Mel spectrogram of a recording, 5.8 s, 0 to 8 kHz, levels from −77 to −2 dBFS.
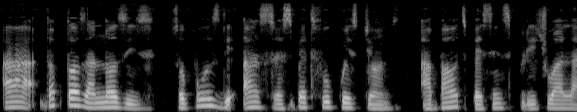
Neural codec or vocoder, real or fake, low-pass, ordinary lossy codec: none; real; 7.2 kHz; Opus, 64 kbps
